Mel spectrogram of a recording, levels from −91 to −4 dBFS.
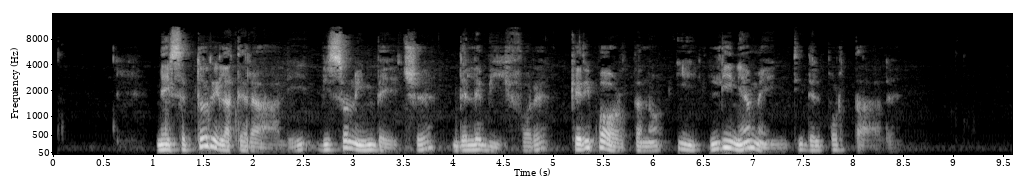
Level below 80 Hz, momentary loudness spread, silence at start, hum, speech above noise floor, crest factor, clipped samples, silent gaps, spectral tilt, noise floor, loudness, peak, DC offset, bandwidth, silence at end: -64 dBFS; 14 LU; 1.05 s; none; 49 dB; 18 dB; under 0.1%; none; -4.5 dB/octave; -74 dBFS; -25 LUFS; -8 dBFS; under 0.1%; 11.5 kHz; 1.2 s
